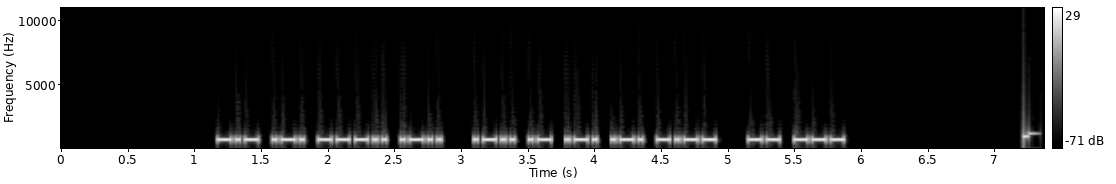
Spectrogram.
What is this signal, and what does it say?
Morse code, heard as a keyed tone, about 36 wpm, 700 Hz. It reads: KR8L LARRY MO
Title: K1USN SST QSO Practice - 35wpm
